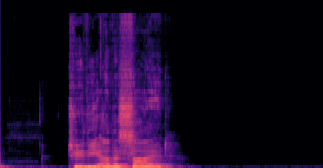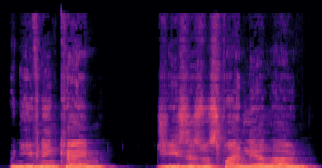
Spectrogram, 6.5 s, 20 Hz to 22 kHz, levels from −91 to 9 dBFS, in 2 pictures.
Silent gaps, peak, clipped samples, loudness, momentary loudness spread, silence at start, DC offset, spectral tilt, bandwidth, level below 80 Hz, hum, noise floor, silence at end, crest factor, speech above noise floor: none; -6 dBFS; under 0.1%; -19 LUFS; 8 LU; 0 s; under 0.1%; -6.5 dB/octave; 20 kHz; -70 dBFS; none; -78 dBFS; 0.05 s; 14 dB; 61 dB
